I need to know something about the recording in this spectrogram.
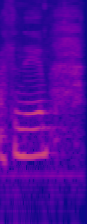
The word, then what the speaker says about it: Athenaeum: Frederick spoke in the and I hope I pronounced it wrong after name that's how you say it okay Athenaeum and this is the original building and sadly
